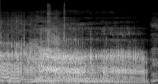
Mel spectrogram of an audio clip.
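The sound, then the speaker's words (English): A person gives a loud, sustained growling roar, voicing an aggressive lion for about a second and a half before it cuts off abruptly. The rough, throaty sound fills the moment alone. “Roar. Really aggressive.”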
